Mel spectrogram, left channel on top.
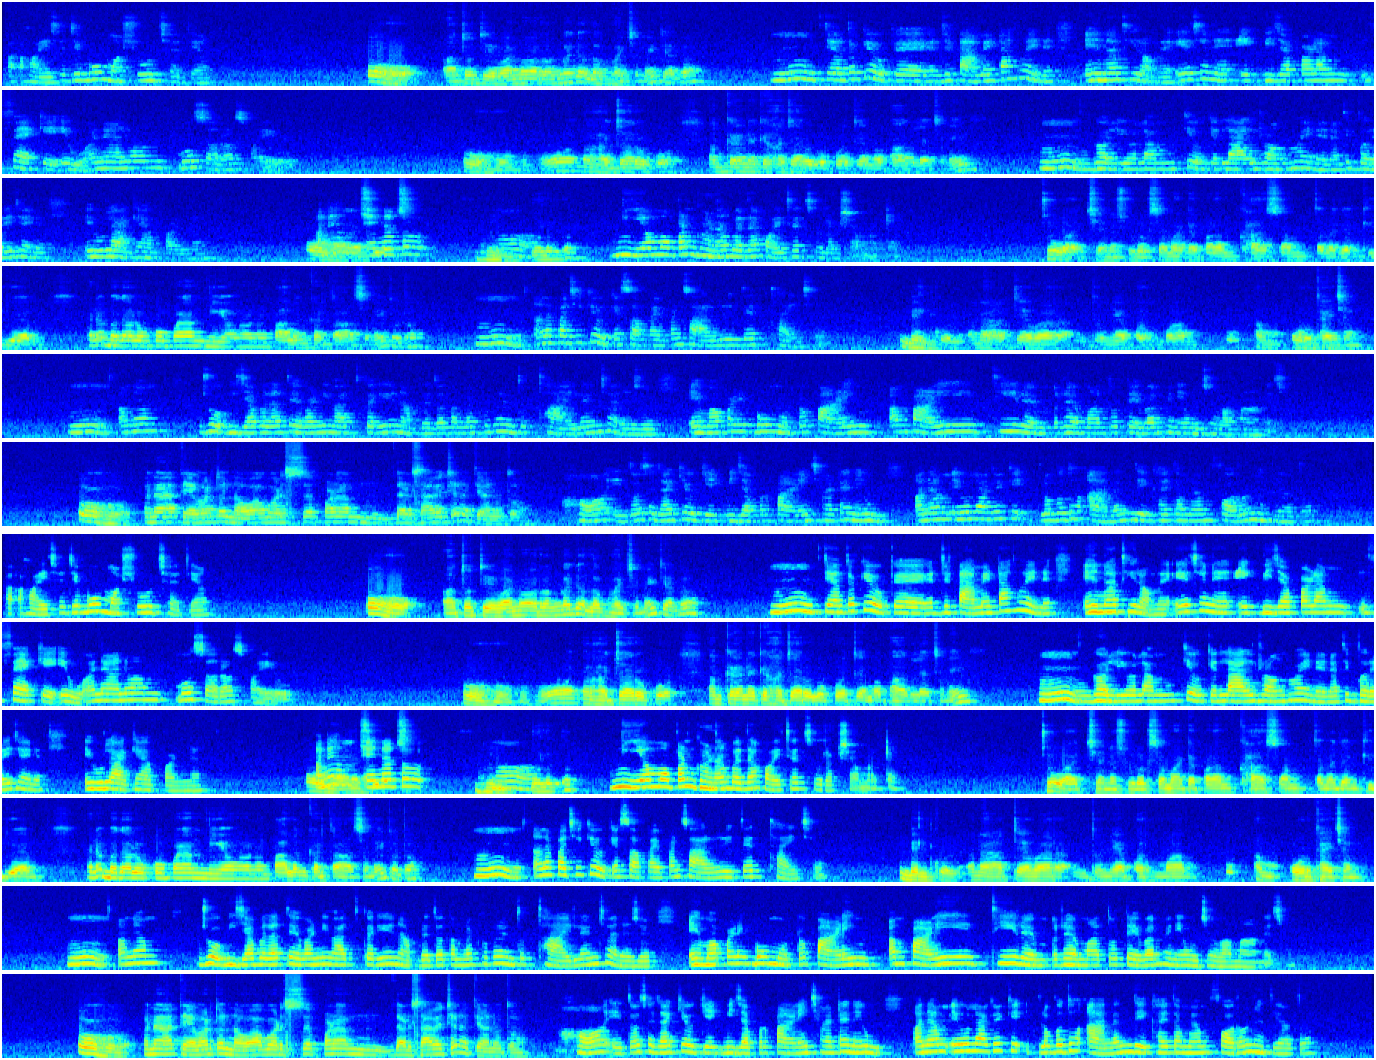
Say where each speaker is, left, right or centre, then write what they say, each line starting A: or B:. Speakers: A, on the right (about 85°); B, on the right (about 65°).
A: હોય છે જે બહુ મશૂર છે ત્યાં
B: ઓહો આ તો તેહેવારનો રંગ જ અલગ હોય છે નહી ત્યાં તો
A: હમ્મ ત્યાં તો કેવું કે જે ટામેટા હોય ને એનાથી રમે એ છે ને એક બીજા પણ આમ ફેંકે એવું અને આનું આમ બહ સરસ હોય એવું
B: ઓહો હો હો અને હજારો આમ કેવા ને કે હજારો લોકો તે એમાં ભાગ લે છે નઈ
A: હમ ગલીઓ લમ કેવું કે લાલ રંગ હોય ને એનાથી ભરાઈ જાય ને. એવું લાગે આપણને.
B: ઓહો
A: અને આમ
B: સુરત
A: એના તો
B: હમ
A: હા.
B: બોલો બોલો
A: નિયમો પણ ઘણા બધા હોય છે જ સુરક્ષા માટે.
B: શું વાત છે અનેને સુરક્ષા માટે પણ આમ ખાસ આમ તમે જેમ કીધું એમ. અને બધા લોકો પણ આમ નિયમોનું પાલન કરતા હશે નહી તો તો?
A: હમ અને પછી કેવું કે સફાઈ પણ સારી રીતે જ થાય છે.
B: બિલકુલ અને આ તહેવાર આ દુનિયાભરમાં આમ ઓળખાય છે.
A: હમ અને આમ, જો બીજા બધા તહેવાર ની વાત કરીએ ને આપડે તો તમને ખબર હોને તો થાઈલેન્ડ છે ને જે. એમાં પણ એક બહુ મોટો પાણી આમ પાણી થી ર રેમાતો તહેવાર મને ઉજવવામાં આવે છે.
B: ઓહો અને આ તહેવાર તો નવા વર્ષ પણ દર્શાવે છે ને ત્યાંનો તો.
A: હ એ તો સજા કેય કે એક બીજા પર પાણી છાંટે ને એવું. અને આમ એવું લાગે કે એટલો બધો આનંદ દેખાય તમે આમ ફરો ને ત્યાં તો.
